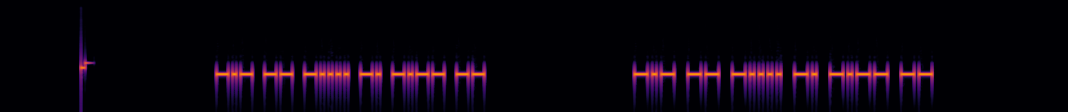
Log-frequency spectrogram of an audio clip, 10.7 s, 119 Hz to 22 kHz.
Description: Morse code, heard as a keyed tone, about 28 wpm, 700 Hz. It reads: KM6NYM KM6NYM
